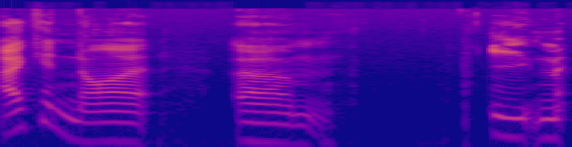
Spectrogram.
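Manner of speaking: voice breaks and cracks, very slow and drawn out. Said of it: "I don't know what happened to my voice there. Voice crack".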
